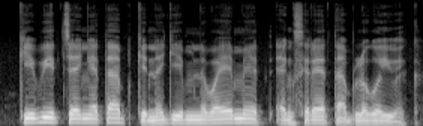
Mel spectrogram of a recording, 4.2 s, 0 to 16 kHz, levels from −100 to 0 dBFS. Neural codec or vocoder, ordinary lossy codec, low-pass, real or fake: none; none; 14.4 kHz; real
